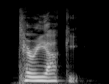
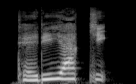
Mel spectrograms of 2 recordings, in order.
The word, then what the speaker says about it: teriyaki: Okay, first the English pronunciation. Teriyaki. See how we stress the ya syllable? – Ah. – Now can we hear the original Japanese pronunciation? – Teriyaki. – Each syllable gets the same amount of stress. Keep it even.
